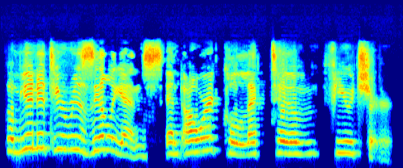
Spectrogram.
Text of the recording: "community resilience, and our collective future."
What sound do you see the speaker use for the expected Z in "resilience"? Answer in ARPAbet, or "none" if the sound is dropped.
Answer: Z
